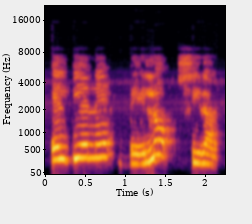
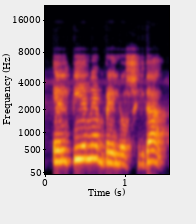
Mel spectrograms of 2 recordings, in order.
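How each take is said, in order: First: The stress is on the second syllable, lo. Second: The stress is on the last syllable, dad. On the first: The speaker calls it wrong. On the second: The speaker calls it right.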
